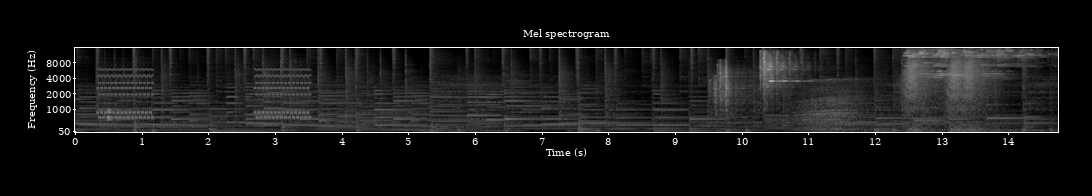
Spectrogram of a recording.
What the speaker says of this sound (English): Ignored the phone again?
